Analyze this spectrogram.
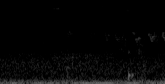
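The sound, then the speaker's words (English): A few faint, high chirps from a small bird come through near the end, nearly buried under steady low wind rumble and hiss, on an unusually cool morning. No one speaks. “Oh, isn't that a dicky bird?”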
